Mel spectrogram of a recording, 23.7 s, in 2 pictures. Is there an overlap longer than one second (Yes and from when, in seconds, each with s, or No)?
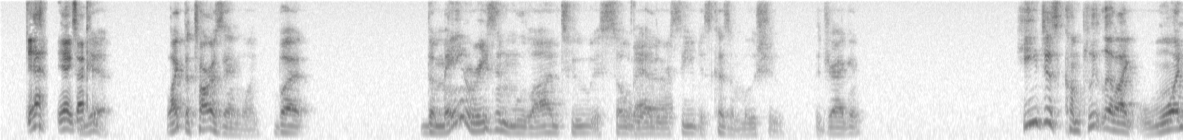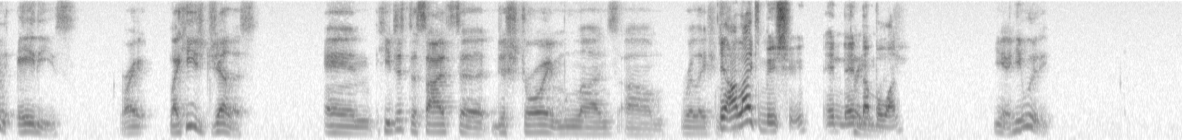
No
